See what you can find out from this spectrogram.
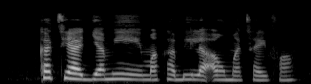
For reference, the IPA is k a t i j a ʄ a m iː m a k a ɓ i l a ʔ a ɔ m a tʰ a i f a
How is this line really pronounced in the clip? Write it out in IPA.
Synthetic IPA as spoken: k a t i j a ʄ a m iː m a k a ɓ i l a ʔ a u m a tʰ a i f a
